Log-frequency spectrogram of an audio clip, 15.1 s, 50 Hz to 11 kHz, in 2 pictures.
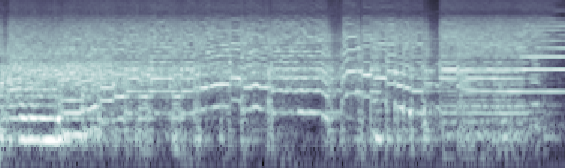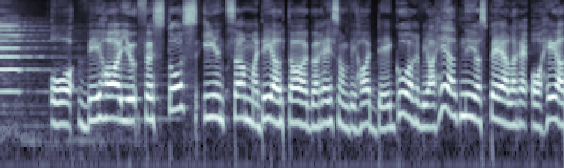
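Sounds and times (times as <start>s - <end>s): electric guitar solo: 0.0s - 8.3s.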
